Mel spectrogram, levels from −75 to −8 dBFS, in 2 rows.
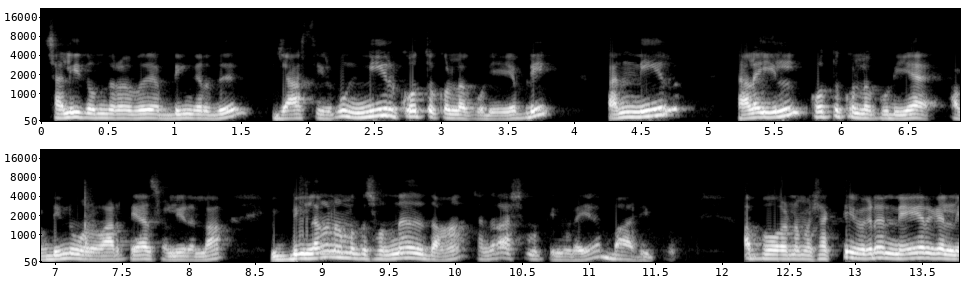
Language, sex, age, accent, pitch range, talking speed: Tamil, male, 20-39, native, 140-195 Hz, 110 wpm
